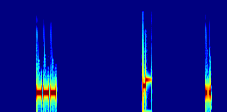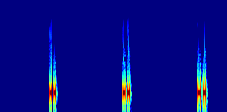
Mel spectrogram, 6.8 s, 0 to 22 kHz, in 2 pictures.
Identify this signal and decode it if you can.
Morse code, heard as a keyed tone, about 38 wpm, spaced as for 8 wpm, 700 Hz. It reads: O IIII
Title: Speed-Racing Single Letter-Number 30wpm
